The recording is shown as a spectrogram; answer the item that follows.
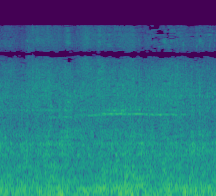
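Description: Steady low noise of a ride in a moving pedal rickshaw, with wind on the microphone.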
